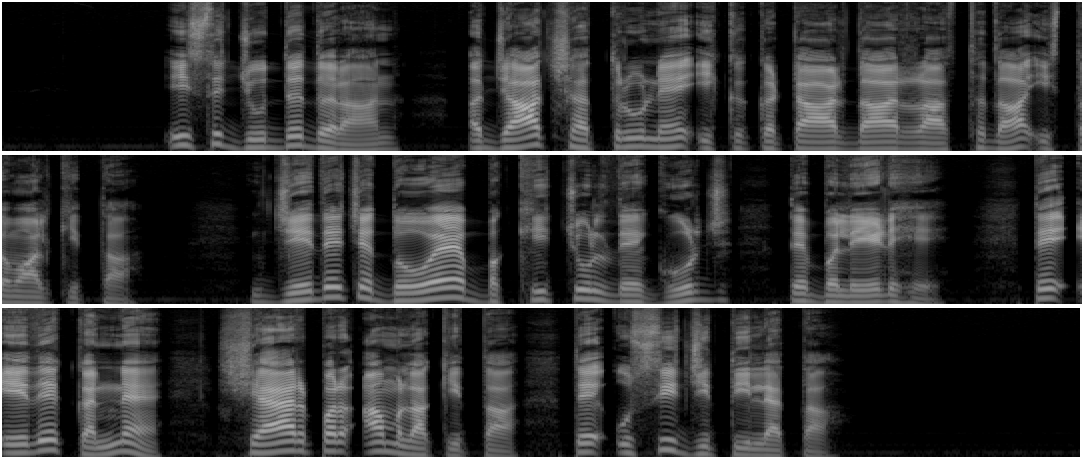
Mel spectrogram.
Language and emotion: Dogri, neutral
